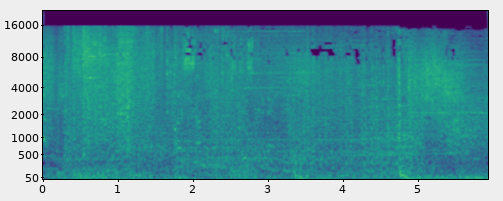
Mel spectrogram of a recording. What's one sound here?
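Game combat effects clash and zap rapidly.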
